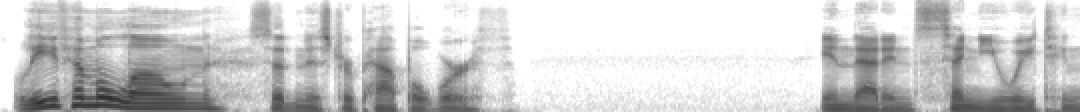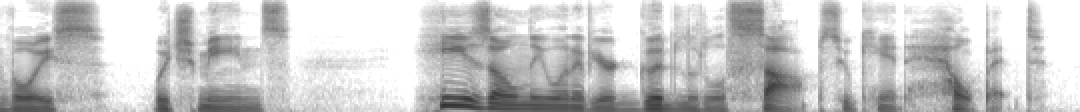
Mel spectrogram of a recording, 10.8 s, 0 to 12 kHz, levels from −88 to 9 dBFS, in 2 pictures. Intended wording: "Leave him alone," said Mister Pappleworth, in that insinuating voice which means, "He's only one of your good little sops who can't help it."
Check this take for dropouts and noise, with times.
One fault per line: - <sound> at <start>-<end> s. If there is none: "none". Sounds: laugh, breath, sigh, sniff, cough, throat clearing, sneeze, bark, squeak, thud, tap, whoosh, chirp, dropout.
none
